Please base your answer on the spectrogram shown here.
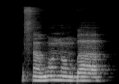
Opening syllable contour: low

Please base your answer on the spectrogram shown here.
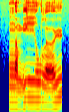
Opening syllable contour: low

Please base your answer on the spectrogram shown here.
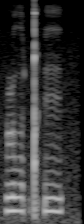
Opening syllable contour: low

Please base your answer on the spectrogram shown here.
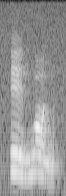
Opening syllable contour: falling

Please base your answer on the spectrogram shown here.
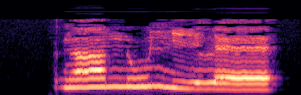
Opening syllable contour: high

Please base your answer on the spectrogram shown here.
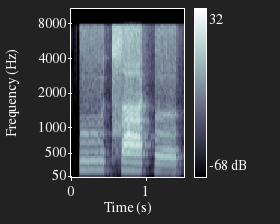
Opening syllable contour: high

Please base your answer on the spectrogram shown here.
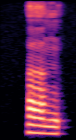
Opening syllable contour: low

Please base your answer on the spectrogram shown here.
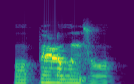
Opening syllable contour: high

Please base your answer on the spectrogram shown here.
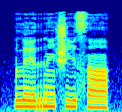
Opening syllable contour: low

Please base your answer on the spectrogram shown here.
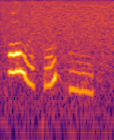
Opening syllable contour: high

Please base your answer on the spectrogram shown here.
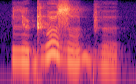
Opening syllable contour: low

